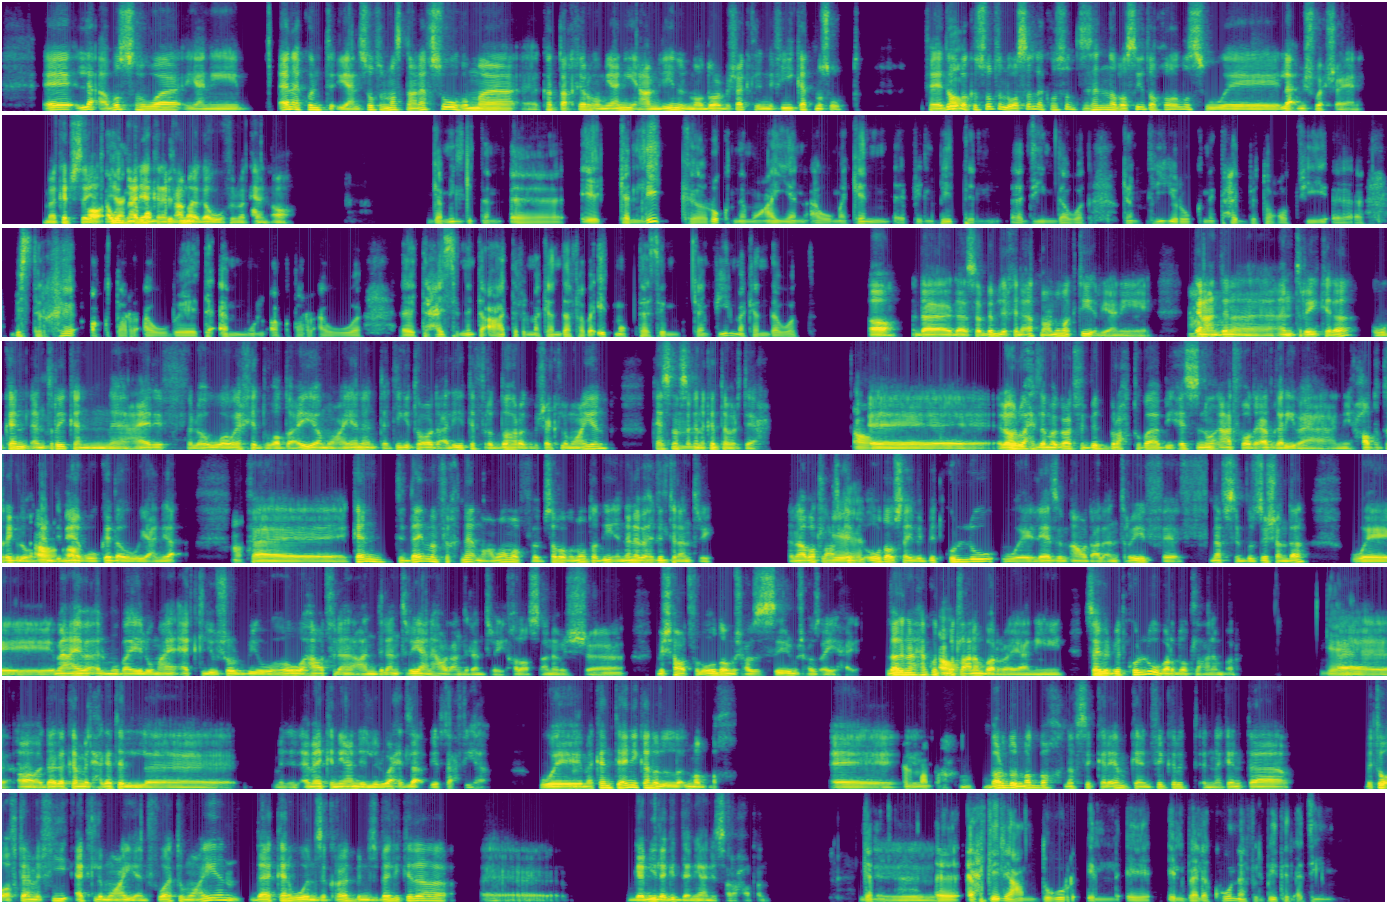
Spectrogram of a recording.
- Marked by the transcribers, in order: tsk; tapping; laughing while speaking: "آه"; in French: "أنتريه"; in French: "الأنتريه"; other noise; other background noise; in French: "الأنتريه"; in French: "الأنتريه"; in English: "الposition"; in French: "الأنتريه"; in French: "الأنتريه"
- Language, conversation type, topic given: Arabic, podcast, ايه العادات الصغيرة اللي بتعملوها وبتخلي البيت دافي؟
